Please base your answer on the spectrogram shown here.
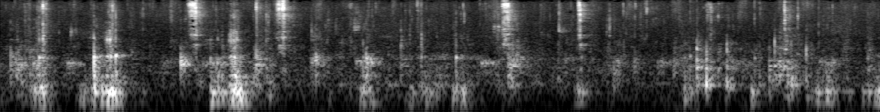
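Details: Five dogs gnawing soup bones indoors for dental hygiene. Deep, wet slurping and sucking, a burst roughly every second, with clicks of teeth and bone knocking against a hard surface.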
